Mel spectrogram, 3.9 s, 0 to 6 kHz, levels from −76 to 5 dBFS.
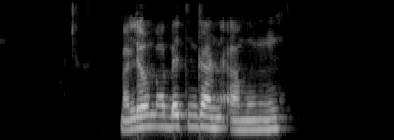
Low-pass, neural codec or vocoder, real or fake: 5.4 kHz; codec, 16 kHz, 4 kbps, X-Codec, HuBERT features, trained on general audio; fake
